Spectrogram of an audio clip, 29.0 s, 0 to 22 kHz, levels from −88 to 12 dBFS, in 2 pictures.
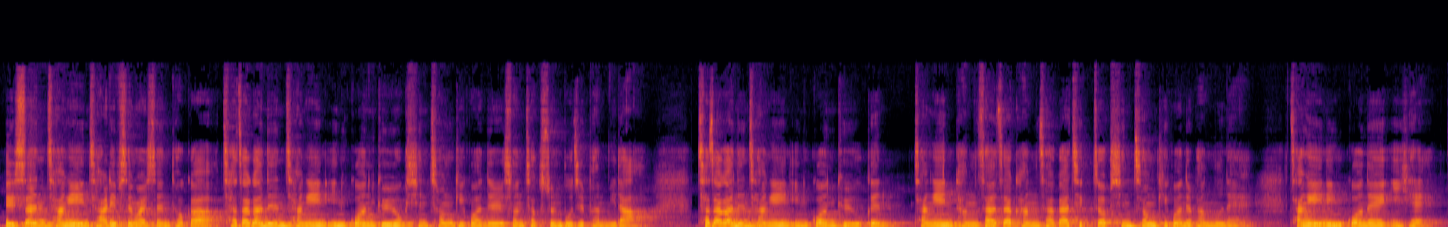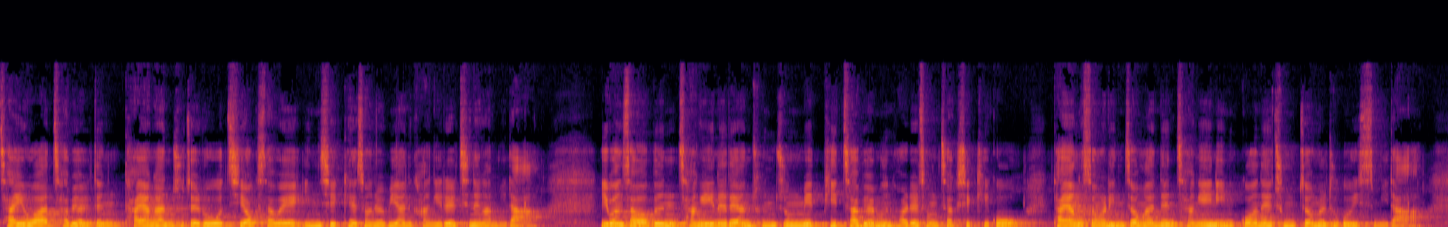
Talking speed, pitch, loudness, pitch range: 320 characters per minute, 190 Hz, -12 LUFS, 175-215 Hz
